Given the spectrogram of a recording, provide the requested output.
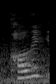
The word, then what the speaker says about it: colleague: are colleague and wednesday colleague is often used for malaysians to refer to a person with whom they share a professional or business relationship it is commonly pronounced clicked by malaysians however the pronunciation is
